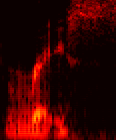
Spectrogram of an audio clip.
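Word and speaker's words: Reiss: Like, say Rice again? Race? – Yeah. – Wait, again, is it Race or Rice? – We're going to use it interchangeably. – Yeah, I'm pretty sure... The correct pronunciation is Race.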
